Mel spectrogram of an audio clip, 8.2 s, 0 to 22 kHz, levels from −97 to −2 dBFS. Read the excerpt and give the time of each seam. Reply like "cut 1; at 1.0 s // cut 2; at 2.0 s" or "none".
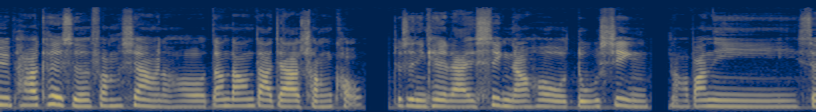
cut 1; at 1.6 s // cut 2; at 6.6 s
